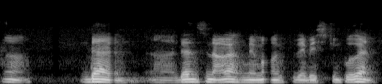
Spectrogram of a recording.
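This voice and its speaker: A man's voice: fairly low pitch, flat delivery, moderate pace, a little mellow. A man teaching Arabic grammar to a live class, patiently repeating and translating terms with many fillers. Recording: dull lo-fi with faint noise.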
